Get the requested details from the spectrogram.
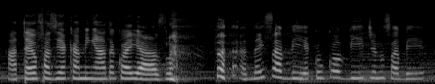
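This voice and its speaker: A woman's voice: sits high, steady tone, moderate pace, soft background music. A young adult woman from Brazil giving an emotional testimony at church, speaking straight to the congregation. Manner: emotional, addresses the audience directly. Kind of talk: testimony sermon.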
